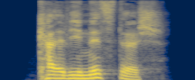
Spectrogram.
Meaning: Calvinist
- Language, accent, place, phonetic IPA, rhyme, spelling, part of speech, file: German, Germany, Berlin, [kalviˈnɪstɪʃ], -ɪstɪʃ, calvinistisch, adjective, De-calvinistisch.ogg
